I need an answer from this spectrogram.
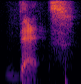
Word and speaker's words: debt: Well, to cut a long story short, this is debt. Debt. You don't pronounce the B. The B is silent. You ignore it. You say debt. Only debt.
